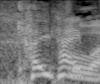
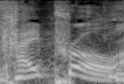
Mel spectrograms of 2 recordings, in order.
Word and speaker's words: Capril: Capril, I believe. – Capril. Yes. I'm pronouncing it incorrectly.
